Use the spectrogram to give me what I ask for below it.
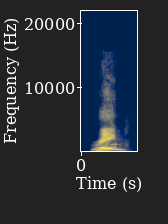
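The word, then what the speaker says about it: Reims: r-e-i-m-s go ahead Charlie how do I say it dream oh it's a stream it's like Tim it's Tim Reams a dream French Club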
